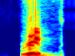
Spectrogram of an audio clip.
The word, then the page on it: rib: American English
